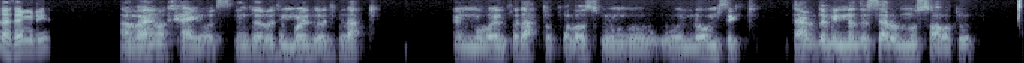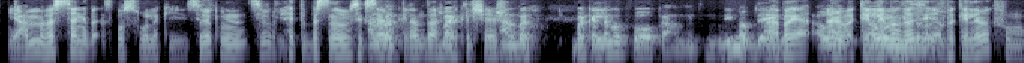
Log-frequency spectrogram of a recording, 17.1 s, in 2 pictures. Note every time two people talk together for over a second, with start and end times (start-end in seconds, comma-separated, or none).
11.6-13.0, 14.9-16.5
